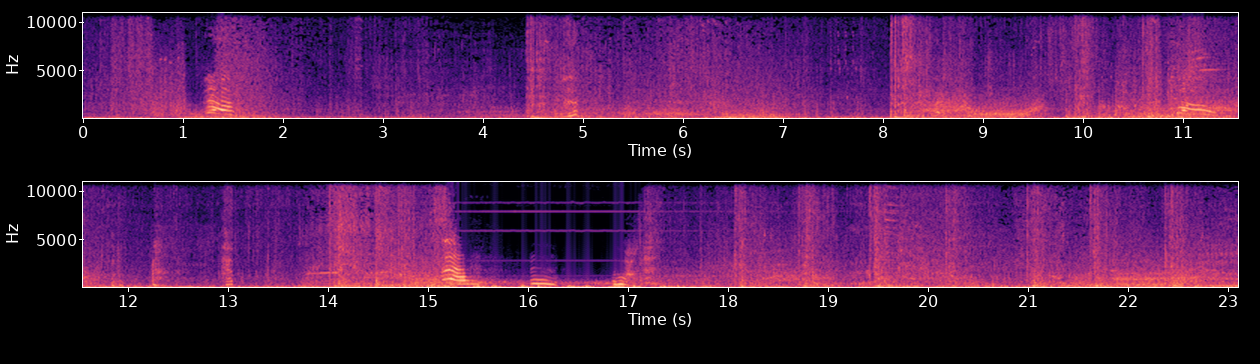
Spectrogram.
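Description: A mechanical beast screeches and growls.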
